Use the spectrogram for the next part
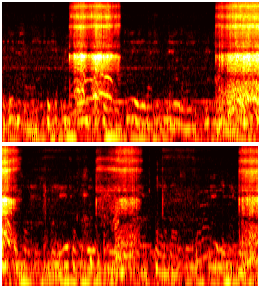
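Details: Person sleeping while wearing sunglasses: repeated rattling snores, about four in ten seconds, each with a whistling edge, over steady background noise; snoring.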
